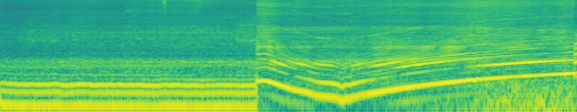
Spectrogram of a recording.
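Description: A loud, close motorcycle engine idles steadily, then revs up, drops as it shifts, and climbs again through the gears with a rising whine.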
